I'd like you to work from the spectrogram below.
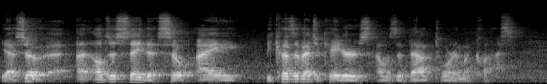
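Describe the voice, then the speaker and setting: A man talks at a fairly quick pace. There is noticeable background noise and audible room echo. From South Texas / Mexican border (Reynosa). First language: Spanish. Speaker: non-profit leader. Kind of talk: interview.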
